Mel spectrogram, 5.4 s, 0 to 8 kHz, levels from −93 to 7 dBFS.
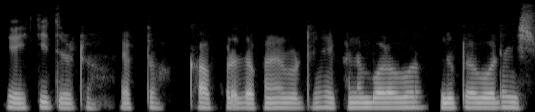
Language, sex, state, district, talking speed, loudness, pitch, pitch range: Bengali, male, West Bengal, Malda, 135 wpm, -31 LUFS, 130 Hz, 125-135 Hz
